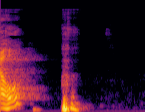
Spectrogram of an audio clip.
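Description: A man's voice finishing a word, then one short, sigh-like voiced breath about a second in, followed by dead silence.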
